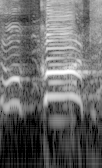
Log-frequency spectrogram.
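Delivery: high loud laughing Oh God; laughing cry. Retold or imitated. Pastor retelling his overwhelmed moment on stage, laughing loudly. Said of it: "I just".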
